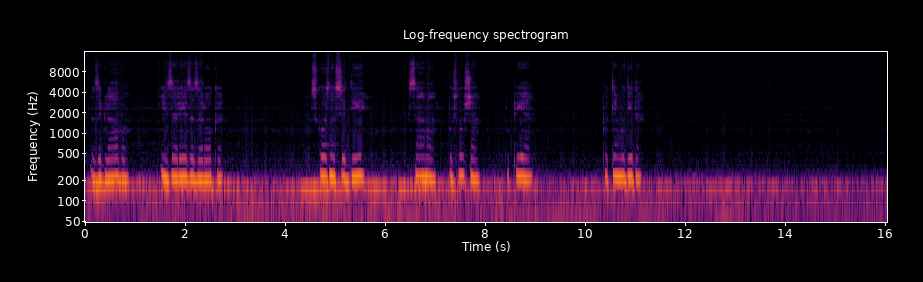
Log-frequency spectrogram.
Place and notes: judge tower, Maribor - poem
reading performance with found objects - glass bowls - voice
